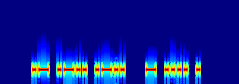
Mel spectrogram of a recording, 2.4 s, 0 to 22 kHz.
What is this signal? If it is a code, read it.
Morse code, heard as a keyed tone, about 36 wpm, 700 Hz. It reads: ALL THE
